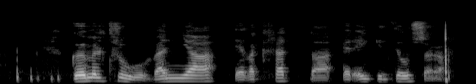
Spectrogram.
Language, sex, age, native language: Icelandic, male, 13, Icelandic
